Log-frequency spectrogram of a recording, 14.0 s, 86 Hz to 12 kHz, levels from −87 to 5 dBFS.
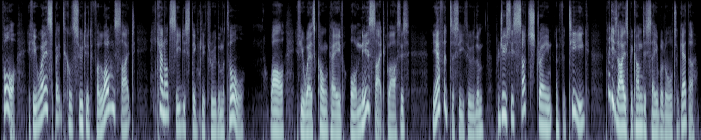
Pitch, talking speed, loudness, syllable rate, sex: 145 Hz, 185 wpm, -19 LUFS, 5.5 syllables/s, male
